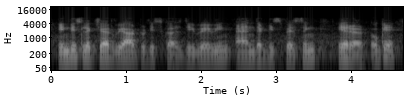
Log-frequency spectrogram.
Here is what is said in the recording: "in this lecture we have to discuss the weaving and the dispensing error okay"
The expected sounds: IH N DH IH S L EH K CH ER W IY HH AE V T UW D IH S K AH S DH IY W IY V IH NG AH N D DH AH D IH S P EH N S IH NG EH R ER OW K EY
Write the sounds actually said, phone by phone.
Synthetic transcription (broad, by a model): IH N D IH S L EH K CH ER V IY HH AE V T UW D IH S K AH S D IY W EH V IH NG AH N D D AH D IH S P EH S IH NG EH R ER OW K EY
